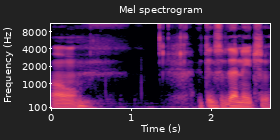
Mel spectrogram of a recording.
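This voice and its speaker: Dark, mellow tone from a man. His pace is fairly slow. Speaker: vlogger. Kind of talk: casual monologue vlog. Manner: casual, hesitant with fillers.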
